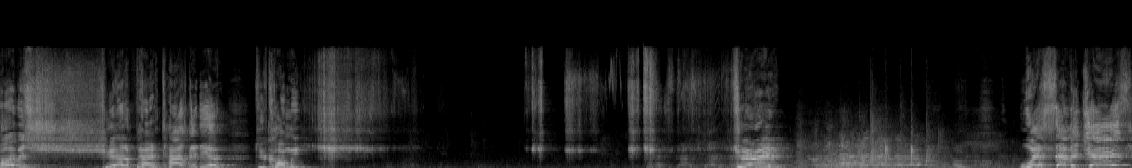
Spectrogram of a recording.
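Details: Adult male stand-up comedian who says he stutters, though not when whispering, and describes his body as having palsy; stuttering.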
